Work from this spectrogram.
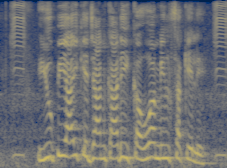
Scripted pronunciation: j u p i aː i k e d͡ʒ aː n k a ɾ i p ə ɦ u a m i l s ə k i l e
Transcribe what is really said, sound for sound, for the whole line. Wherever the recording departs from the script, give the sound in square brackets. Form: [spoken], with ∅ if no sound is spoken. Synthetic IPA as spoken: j u p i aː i k e d͡ʒ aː n k a ɾ i [k] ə ɦ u a m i l s ə k [e] l e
